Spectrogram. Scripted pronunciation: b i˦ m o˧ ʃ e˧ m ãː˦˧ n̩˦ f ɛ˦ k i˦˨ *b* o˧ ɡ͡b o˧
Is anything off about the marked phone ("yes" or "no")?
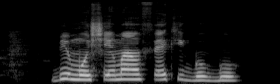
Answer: yes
